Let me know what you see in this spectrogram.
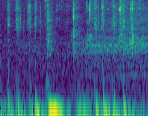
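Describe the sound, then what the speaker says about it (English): A horse's hooves clip-clop in the survival game Rust, a steady run of soft, muffled thuds at close range with no other sound over them. "And it's nice that I found a horse."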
